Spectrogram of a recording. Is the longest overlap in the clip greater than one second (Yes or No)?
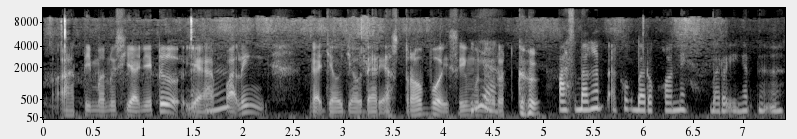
No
